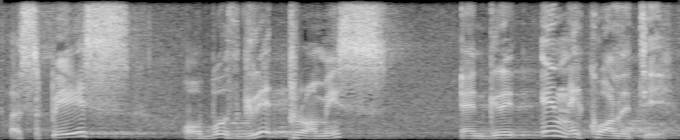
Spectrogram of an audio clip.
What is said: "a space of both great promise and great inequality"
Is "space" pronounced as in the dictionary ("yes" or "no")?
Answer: yes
